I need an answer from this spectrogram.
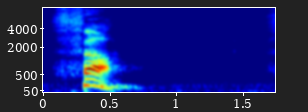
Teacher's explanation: ثا زبان کی نوک اور اوپر کے دانتوں کی نوک سے لگا کر ادا ہوتا ہے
